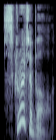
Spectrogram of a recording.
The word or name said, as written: scrutable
